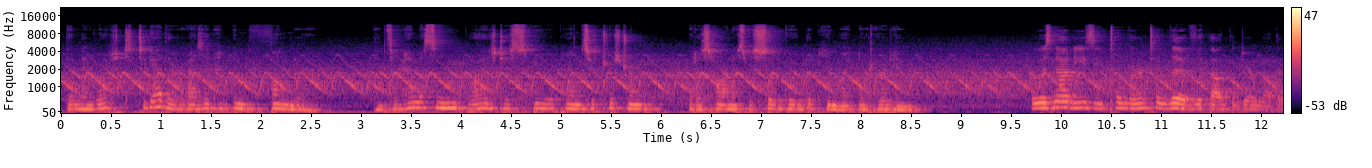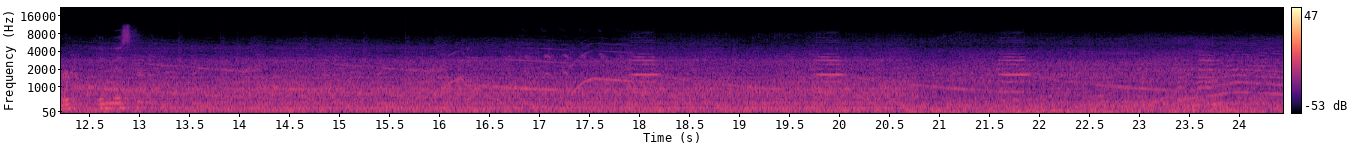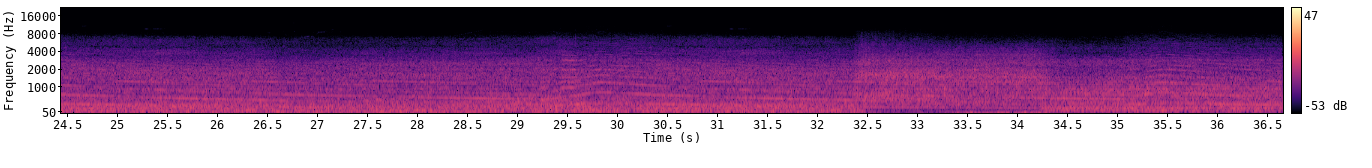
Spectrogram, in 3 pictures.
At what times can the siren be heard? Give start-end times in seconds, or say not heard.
0.0-36.6.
